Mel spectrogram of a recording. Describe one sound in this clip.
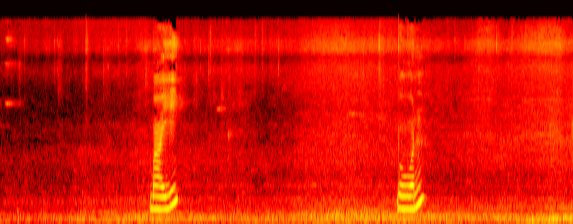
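A crochet hook softly rustles through thread.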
